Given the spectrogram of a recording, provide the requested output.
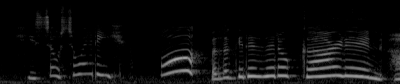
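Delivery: high, cooing delight; cute excited voice. Real, not acted. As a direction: coo over something adorable. Cooing over the picture.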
